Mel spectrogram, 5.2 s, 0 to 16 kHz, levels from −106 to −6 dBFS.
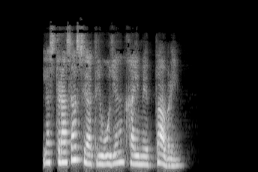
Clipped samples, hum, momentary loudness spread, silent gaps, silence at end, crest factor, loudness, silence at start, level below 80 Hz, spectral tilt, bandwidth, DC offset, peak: under 0.1%; none; 10 LU; none; 1.55 s; 18 dB; -22 LUFS; 0.85 s; -72 dBFS; -6 dB/octave; 9.2 kHz; under 0.1%; -6 dBFS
